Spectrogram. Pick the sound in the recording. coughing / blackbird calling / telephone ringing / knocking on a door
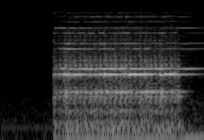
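telephone ringing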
